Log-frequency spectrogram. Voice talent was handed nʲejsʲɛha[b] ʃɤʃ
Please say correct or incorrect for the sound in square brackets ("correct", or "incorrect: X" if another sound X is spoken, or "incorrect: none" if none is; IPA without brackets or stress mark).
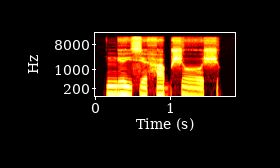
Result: correct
